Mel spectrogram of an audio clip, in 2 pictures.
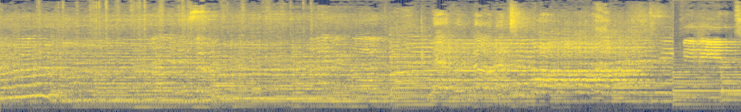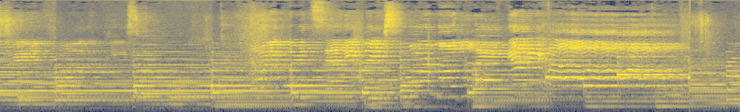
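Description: A musical-theatre song: women's voices singing over instrumental accompaniment, the music changing and growing fuller about halfway through.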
